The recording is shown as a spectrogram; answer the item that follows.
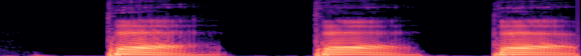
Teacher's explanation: Hanya saja bedanya yang cadel tadi, dal yang cadel tadi itu, ya, ada hembusan udara yang banyak, ya, lumayan banyak, dan itu tentunya, ya, berbeda dengan huruf dal yang memang tidak boleh ada keluar udara melainkan sangat sedikit dan itu tidak dianggap atau tidak dihitung.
